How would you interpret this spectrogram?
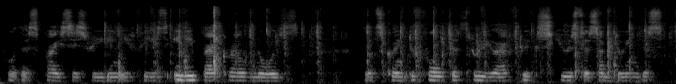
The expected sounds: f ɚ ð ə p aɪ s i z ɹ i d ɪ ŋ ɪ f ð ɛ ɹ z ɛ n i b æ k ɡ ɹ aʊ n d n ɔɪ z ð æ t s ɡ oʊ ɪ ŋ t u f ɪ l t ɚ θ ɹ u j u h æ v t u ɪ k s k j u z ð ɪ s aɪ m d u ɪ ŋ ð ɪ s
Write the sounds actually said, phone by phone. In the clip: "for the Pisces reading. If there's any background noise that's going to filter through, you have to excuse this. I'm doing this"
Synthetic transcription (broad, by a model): f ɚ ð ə p aɪ s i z ɹ i d ɪ ŋ ɪ f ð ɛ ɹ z ɛ n i b æ k ɡ ɹ aʊ n d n ɔɪ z ð æ t s ɡ oʊ ɪ ŋ t u f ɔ l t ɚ θ ɹ u j u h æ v t u ɪ k s k j u z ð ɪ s aɪ m d u ɪ ŋ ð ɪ s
